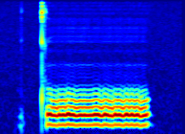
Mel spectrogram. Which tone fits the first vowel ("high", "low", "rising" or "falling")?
high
